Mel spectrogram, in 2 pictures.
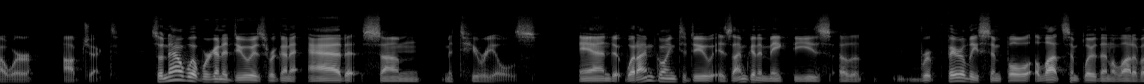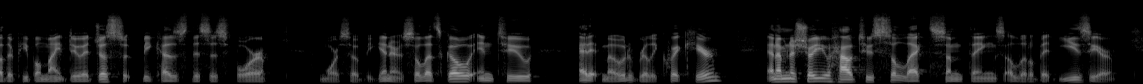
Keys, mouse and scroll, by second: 1.7-2.1 middle drag, 2.4-2.9 middle drag, 3.1-3.5 middle drag, 3.7 middle click, 4.4 middle click, 5.2-5.6 middle drag, 5.9 z, 7.0 shift+middle drag, 7.4-7.7 middle drag, 7.9 shift+middle drag, 9.4-9.8 middle drag, 10.1-10.6 middle drag, 12.1-12.8 middle drag, 13.0 shift+middle click, 13.4-13.8 middle drag, 14.0 shift+middle click, 14.4 middle click, 15.4 Tab, 16.6 middle click, 17.5 shift+middle click, 17.9 middle click, 18.8 click, 19.2 shift+middle click, 19.6 middle click, 21.4 click.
